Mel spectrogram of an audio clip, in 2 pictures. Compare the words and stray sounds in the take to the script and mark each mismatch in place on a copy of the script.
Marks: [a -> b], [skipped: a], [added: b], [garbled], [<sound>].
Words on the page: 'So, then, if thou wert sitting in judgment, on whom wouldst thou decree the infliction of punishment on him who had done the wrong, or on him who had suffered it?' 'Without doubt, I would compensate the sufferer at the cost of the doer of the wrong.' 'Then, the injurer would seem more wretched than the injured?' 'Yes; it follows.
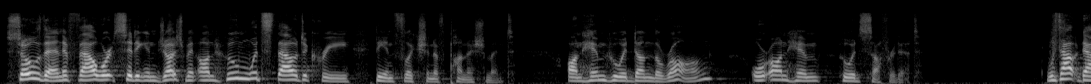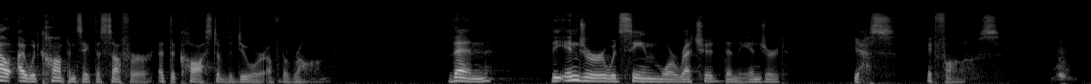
'So, then, if thou wert sitting in judgment, on whom wouldst thou decree the infliction of punishment on him who had done the wrong, or on him who had suffered it?' 'Without doubt, I would compensate the sufferer at the cost of the doer of the wrong.' 'Then, the injurer would seem more wretched than the injured?' 'Yes; it follows. [whoosh]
